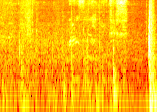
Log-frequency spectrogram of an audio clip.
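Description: A car door handle clicks from inside.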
